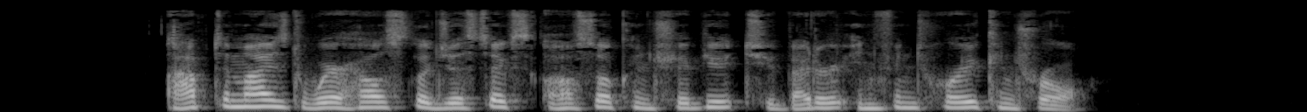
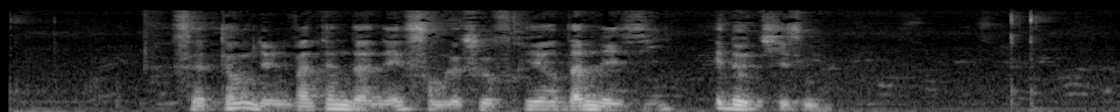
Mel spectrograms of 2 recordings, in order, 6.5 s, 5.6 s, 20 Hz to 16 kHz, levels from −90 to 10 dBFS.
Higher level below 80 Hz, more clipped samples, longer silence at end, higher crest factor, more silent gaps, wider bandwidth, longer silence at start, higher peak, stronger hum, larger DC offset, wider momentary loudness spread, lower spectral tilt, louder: second, -72 dBFS vs -52 dBFS; neither; first, 1.15 s vs 0.4 s; about the same, 20 dB vs 20 dB; neither; about the same, 11.5 kHz vs 11.5 kHz; first, 0.85 s vs 0.15 s; about the same, -4 dBFS vs -4 dBFS; neither; neither; second, 8 LU vs 18 LU; about the same, -6.5 dB/octave vs -5.5 dB/octave; about the same, -24 LUFS vs -24 LUFS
